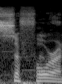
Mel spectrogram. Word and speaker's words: Sephora: That's Sephora, not Sapporo. It doesn't start with a P. The fuck? It's an F. That you say it like an F.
